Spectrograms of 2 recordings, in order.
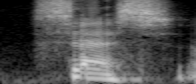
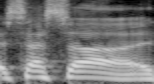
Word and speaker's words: Cessa: Cess. Okay. – He couldn't even he couldn't go that extra syllable to pronounce the a. – It's a lot. You get it. Cessa.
